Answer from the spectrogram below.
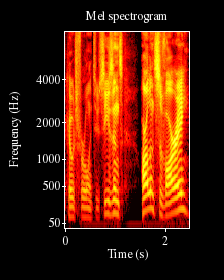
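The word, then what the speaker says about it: Harland Svare: Harlon Savar, yes, that is how you pronounce it.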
